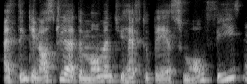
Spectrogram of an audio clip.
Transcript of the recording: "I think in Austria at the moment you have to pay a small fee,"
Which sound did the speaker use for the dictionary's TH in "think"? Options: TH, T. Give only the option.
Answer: TH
